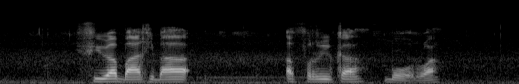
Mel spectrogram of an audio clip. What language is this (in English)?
Tswana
